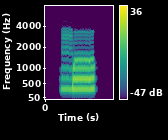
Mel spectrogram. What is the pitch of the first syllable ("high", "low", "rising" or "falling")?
high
